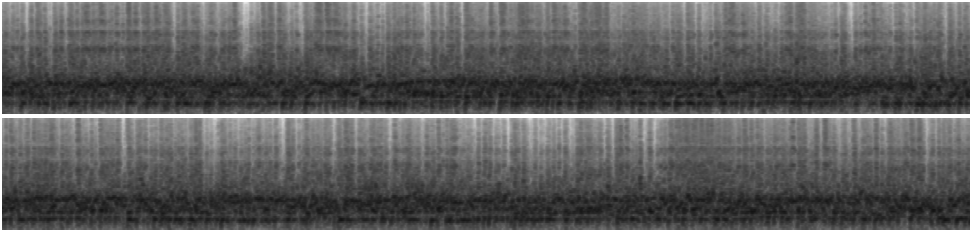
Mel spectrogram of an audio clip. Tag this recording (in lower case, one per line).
underwater bubbling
